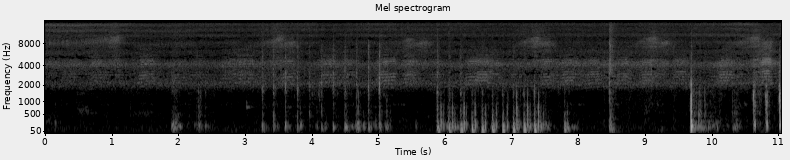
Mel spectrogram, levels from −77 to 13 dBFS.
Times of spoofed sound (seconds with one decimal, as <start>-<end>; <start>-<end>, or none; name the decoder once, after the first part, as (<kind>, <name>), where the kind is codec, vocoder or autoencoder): 2.5-3.2 (vocoder, BigVGAN v2)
